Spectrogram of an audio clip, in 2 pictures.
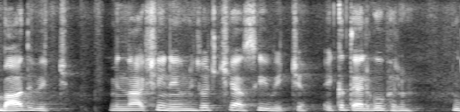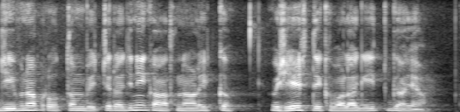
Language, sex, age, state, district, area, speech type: Punjabi, male, 18-30, Punjab, Fatehgarh Sahib, rural, read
